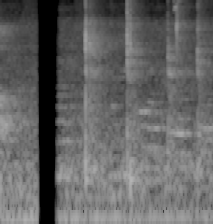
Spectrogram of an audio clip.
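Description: A child's voice breaks off and the sound cuts out for a moment. Then come a few faint scattered taps over a steady low hum.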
